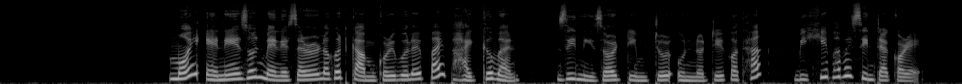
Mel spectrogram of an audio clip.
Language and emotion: Assamese, happy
